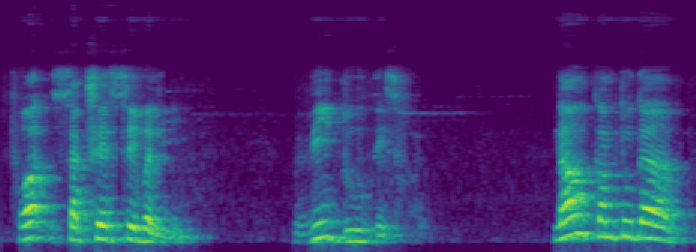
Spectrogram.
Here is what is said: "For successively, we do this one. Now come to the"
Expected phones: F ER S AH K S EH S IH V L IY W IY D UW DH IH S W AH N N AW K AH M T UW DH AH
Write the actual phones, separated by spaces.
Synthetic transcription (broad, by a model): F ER S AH K S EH S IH B L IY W IY D UW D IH S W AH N N AW K AH M T UW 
